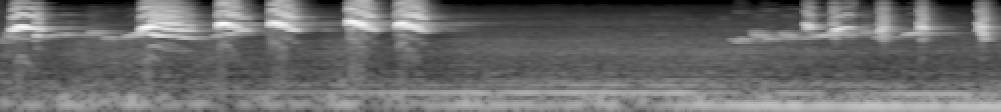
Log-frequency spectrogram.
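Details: Orange-headed thrush training song for fighter birds: about six loud, high slurred whistles in quick succession, then after a pause a softer, more distant series of thin chips and whistles.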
